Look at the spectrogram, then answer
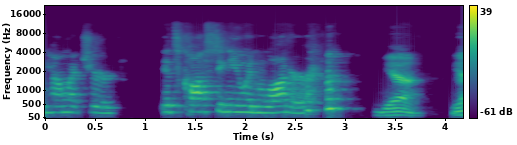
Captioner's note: laughs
